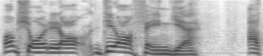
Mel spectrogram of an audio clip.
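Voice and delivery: high-pitched, muddled British accent; hammed-up mock British, several accents at once; bad British accent. Shown as a demonstration. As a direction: do a badly faked British accent that wanders. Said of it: "I don't know how to do a British accent".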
